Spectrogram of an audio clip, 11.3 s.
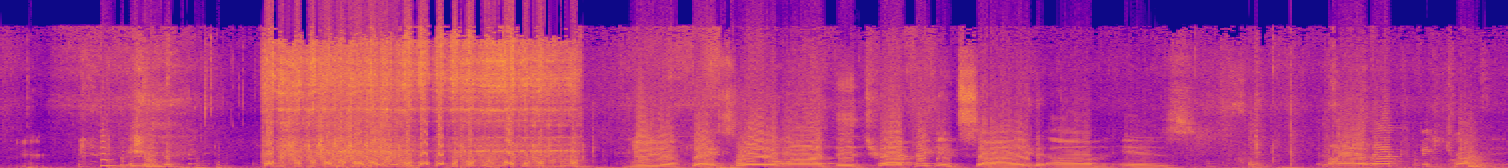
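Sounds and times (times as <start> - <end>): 
speech: 0.9 - 1.4, 4.8 - 11.3
voice imitating a helicopter: 2.0 - 4.4.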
